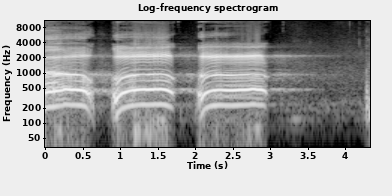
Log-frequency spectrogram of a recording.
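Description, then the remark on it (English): A person imitates a lion's roar three times in a row, each a loud, drawn-out bellow that drops in pitch at the end, followed by a brief quiet tail; the imitation is of hungry lions roaring at meal time. “and you can hear those lions roaring.”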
